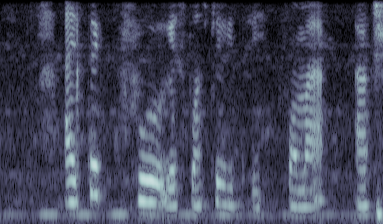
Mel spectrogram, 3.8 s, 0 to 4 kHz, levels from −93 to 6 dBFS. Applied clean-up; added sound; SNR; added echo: none; none; none; none.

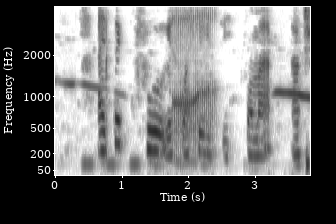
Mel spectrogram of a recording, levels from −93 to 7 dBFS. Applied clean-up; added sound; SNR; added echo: classical method log-MMSE.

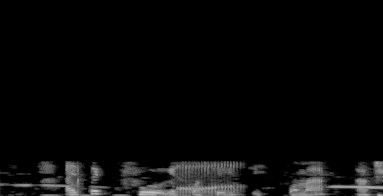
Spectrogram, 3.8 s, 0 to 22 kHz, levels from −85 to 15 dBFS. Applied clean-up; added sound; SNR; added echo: classical method Wiener filter.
